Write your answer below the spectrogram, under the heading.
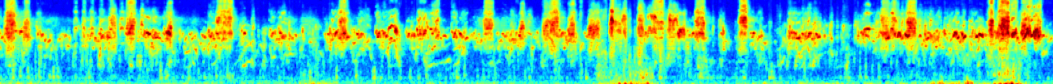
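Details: Pet budgerigars chattering in a busy stream of quick high chirps and scratchy warbled notes. A few louder bursts stand out near the end, and the chatter never stops.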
